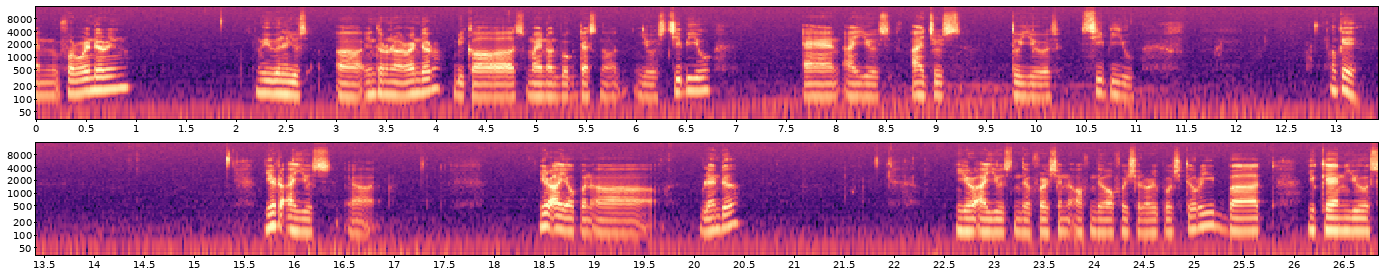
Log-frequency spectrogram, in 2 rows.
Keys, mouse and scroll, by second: 14.3 click, 19.7 click.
